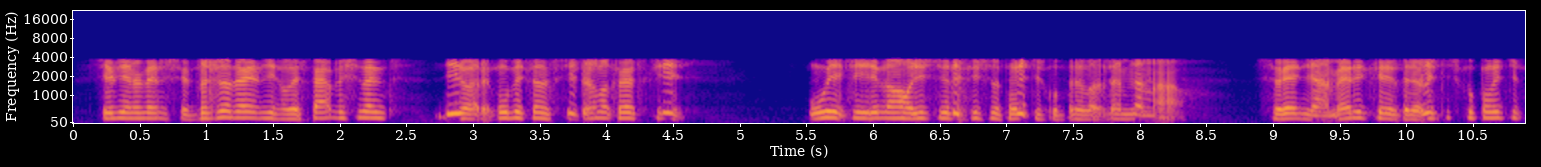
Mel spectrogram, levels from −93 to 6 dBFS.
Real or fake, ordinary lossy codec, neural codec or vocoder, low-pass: fake; none; autoencoder, 44.1 kHz, a latent of 192 numbers a frame, MeloTTS; 3.6 kHz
